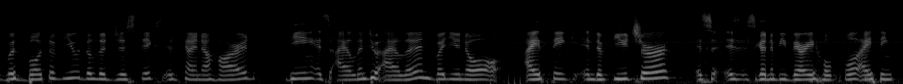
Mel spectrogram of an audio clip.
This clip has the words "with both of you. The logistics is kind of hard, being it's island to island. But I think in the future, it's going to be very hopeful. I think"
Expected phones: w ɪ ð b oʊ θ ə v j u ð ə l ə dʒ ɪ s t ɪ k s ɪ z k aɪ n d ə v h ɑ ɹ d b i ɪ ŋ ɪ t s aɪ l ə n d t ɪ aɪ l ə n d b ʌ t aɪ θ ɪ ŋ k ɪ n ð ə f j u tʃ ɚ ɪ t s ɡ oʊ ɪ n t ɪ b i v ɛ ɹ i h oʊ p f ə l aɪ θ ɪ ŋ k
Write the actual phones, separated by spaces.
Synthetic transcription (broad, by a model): w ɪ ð b oʊ θ ə v j u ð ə l ə dʒ ɪ s t ɪ k s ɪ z k aɪ n d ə h ɑ ɹ d b i ɪ ŋ ɪ t s aɪ l ə n d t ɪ aɪ l ə n d b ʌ t aɪ θ ɪ ŋ k ɪ n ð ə f j u tʃ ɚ ɪ t s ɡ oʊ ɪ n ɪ b i v ɛ ɹ i h oʊ p f ə l aɪ θ ɪ ŋ k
